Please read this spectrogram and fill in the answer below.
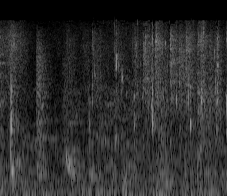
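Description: Milk being stirred into crumbled sausage and flour in an electric skillet with a spatula, making wet sloshing sounds and irregular clicks and scrapes of the spatula against the pan.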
